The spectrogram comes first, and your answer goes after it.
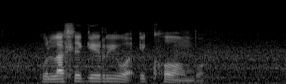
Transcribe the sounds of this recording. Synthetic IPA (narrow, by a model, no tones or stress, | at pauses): k̬ulaɬek̬eriwa̰ʔikʰɔːmbʱɔ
